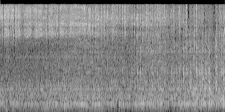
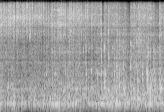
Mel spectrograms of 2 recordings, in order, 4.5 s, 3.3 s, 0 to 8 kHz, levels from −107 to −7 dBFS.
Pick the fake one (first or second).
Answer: second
